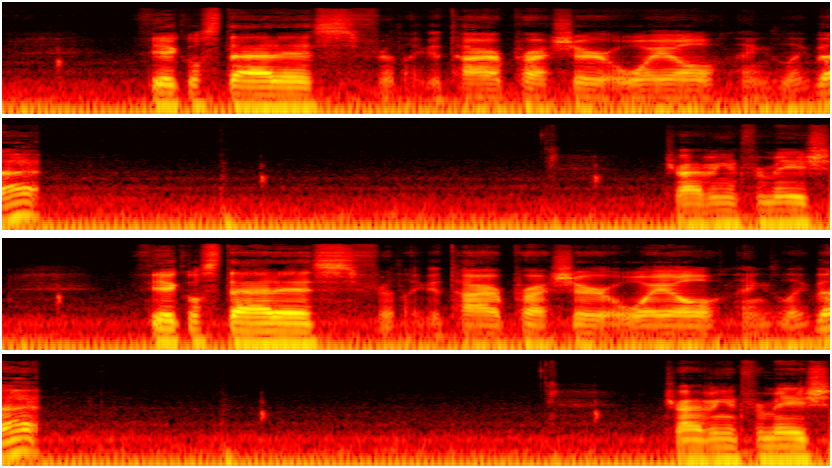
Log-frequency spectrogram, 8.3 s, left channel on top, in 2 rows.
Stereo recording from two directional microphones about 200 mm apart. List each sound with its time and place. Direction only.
0.7 s speech: 30° right (ahead or behind)
7.4 s speech: 30° right (ahead or behind)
